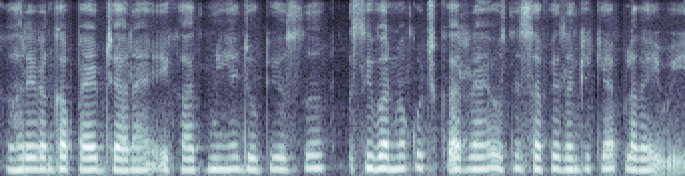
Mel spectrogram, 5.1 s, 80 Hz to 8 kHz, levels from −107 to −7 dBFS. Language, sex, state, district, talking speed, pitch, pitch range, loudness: Hindi, male, Uttarakhand, Tehri Garhwal, 315 wpm, 200 Hz, 190-205 Hz, -18 LUFS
